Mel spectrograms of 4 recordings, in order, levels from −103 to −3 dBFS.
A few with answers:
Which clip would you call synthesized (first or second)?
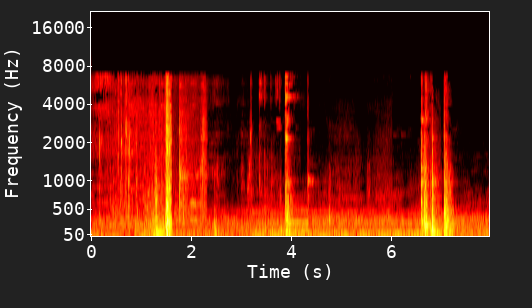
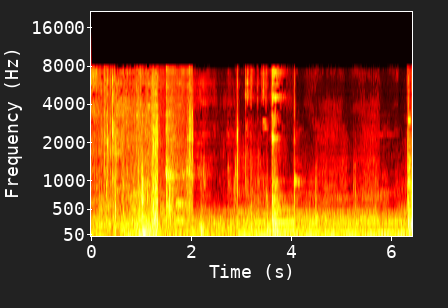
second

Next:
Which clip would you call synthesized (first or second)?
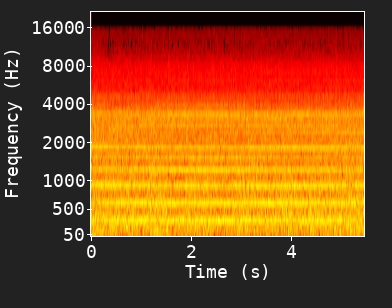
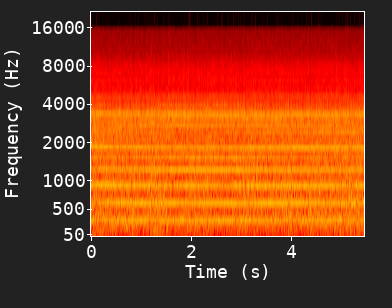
first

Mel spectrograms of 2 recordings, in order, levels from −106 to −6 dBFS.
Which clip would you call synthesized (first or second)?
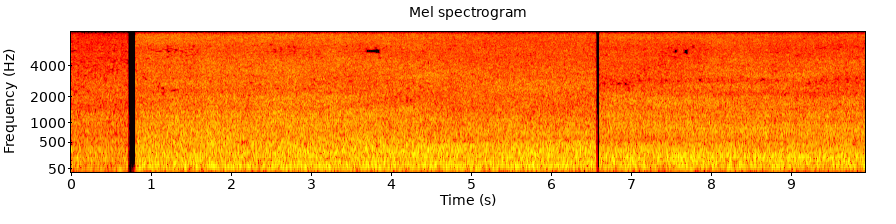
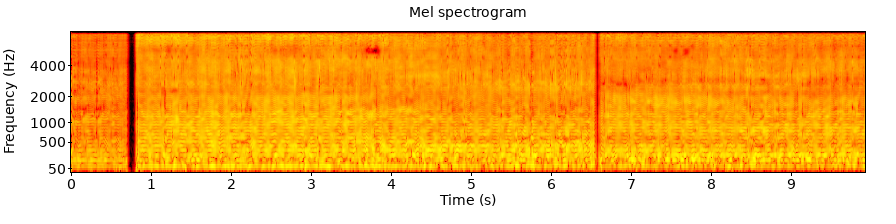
second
